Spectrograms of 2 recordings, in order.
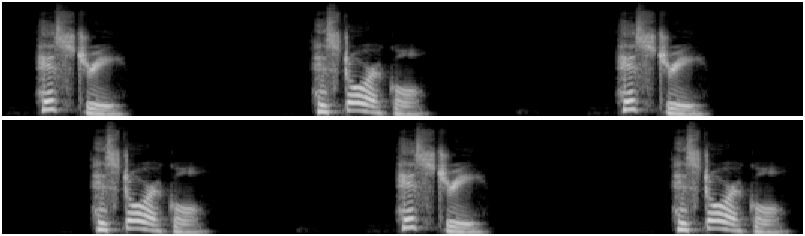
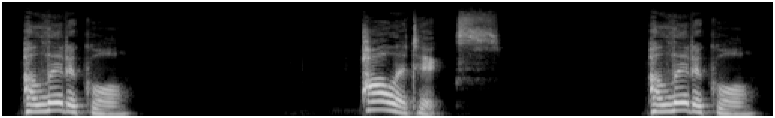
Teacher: primary stress is on the syllable before the suffix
